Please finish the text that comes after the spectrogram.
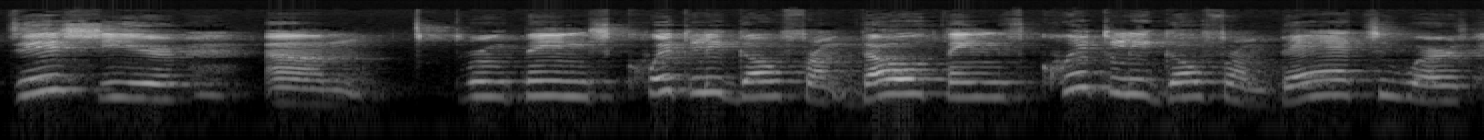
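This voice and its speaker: Woman, 40s, from Chicago, chatty vlog book reviewer, halting reading, slightly high voice, echoey muffled recording. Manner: rambling, reads aloud haltingly with many ums. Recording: echoey room, muffled lo-fi with faint noise.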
